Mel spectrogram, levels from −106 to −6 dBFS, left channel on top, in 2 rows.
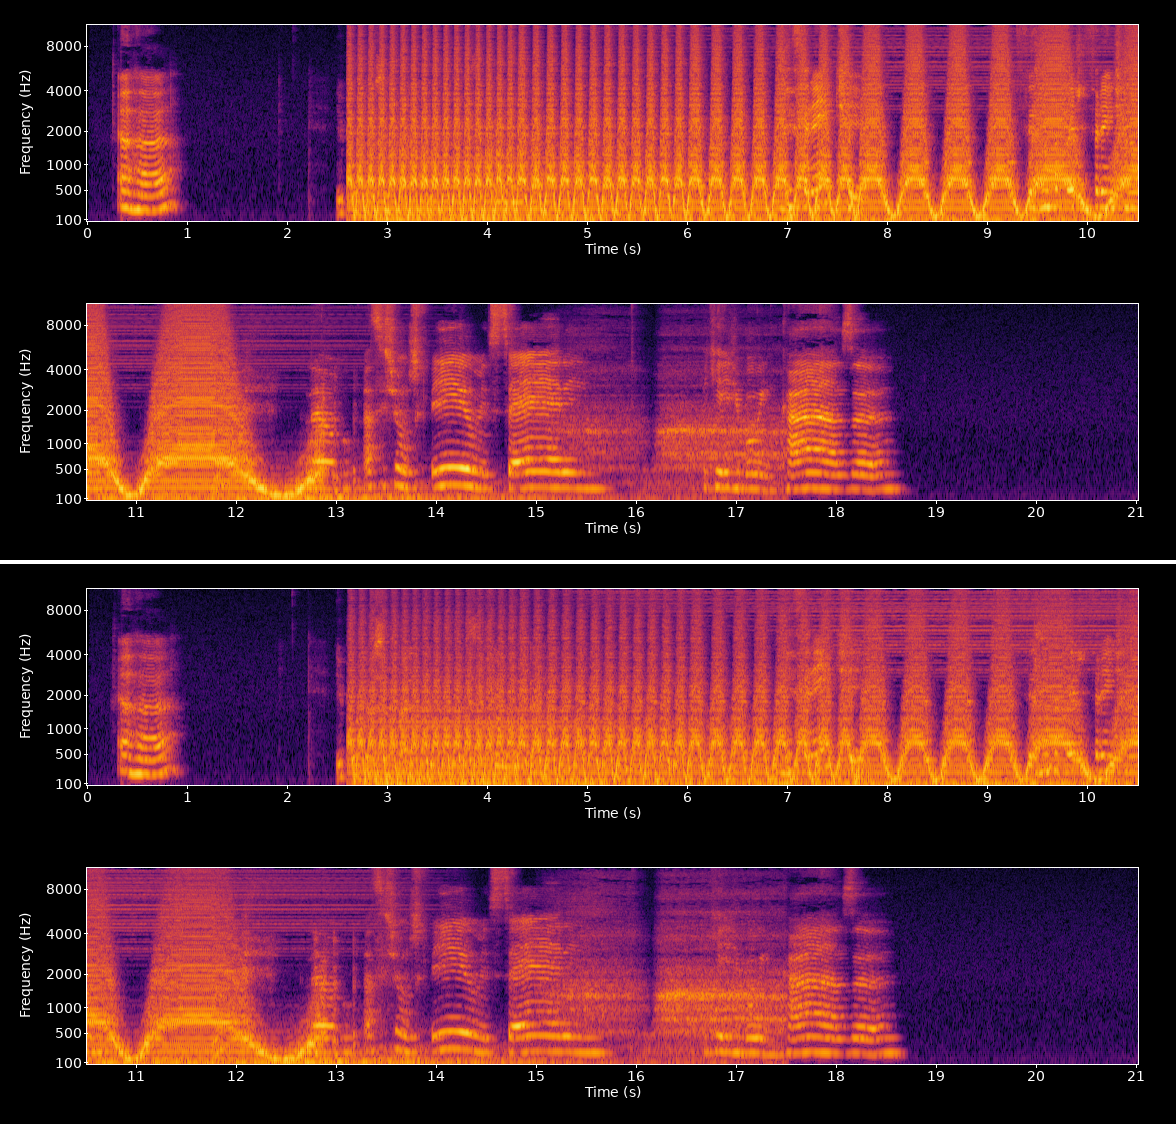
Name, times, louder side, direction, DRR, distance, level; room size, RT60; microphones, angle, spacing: voice 1, 0.3-0.9 2.7-2.8 6.9-7.9 9.3-10.7 12.7-15.8 16.7-18.6, left 4 dB, 40° left, 0.6 m, -25 dB
voice 2, 2.5-4.7 9.5-9.8 11.7-12.4 13.4-13.6, right 2 dB, 65° right, 1.0 m, -34 dB
sound 1, 2.6-12.9, left 3 dB, 75° left, 0.7 m, -22 dB
sound 2, 2.7-17.5, right 1 dB, 85° right, 0.7 m, -30 dB
2.6 x 2.5 x 3.5 m
head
